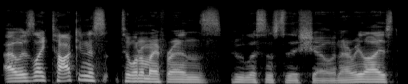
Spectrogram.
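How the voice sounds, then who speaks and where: A man's voice: mid-range voice, sing-song, a little fast, fairly bright tone, smooth, no echo. A man co-hosting a podcast in casual chat while ill, with a dry joking manner. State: sick, ill voice. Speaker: podcast co-host.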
